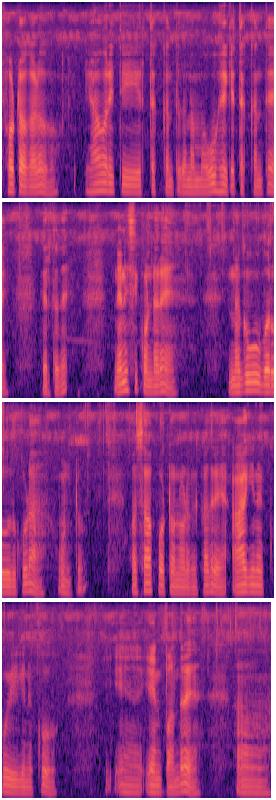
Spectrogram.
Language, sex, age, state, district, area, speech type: Kannada, male, 30-45, Karnataka, Kolar, rural, spontaneous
